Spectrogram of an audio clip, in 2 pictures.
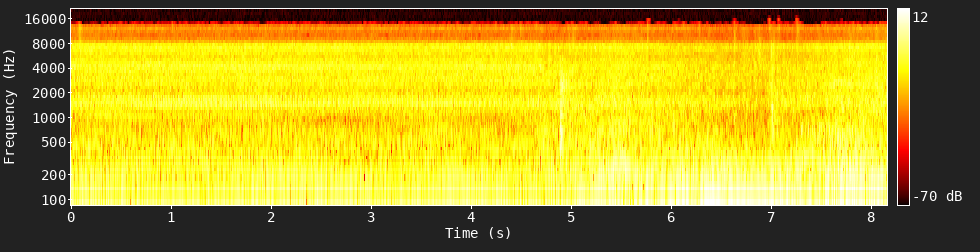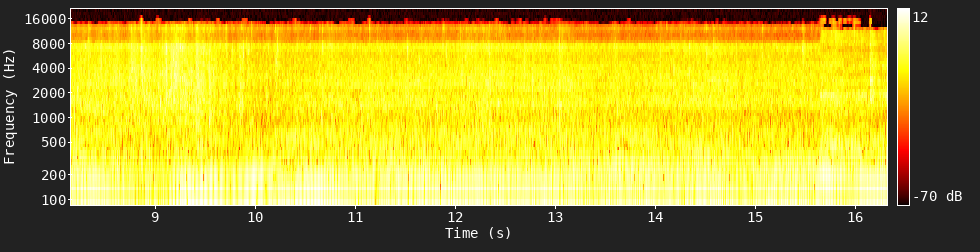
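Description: Land Rover Discovery TD5's five-cylinder turbodiesel engine idling steadily, then revved up and down over and over from about five seconds in as the truck tries to drive out of a deep mud hole.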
